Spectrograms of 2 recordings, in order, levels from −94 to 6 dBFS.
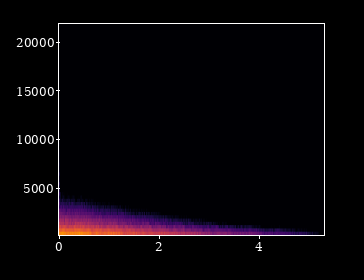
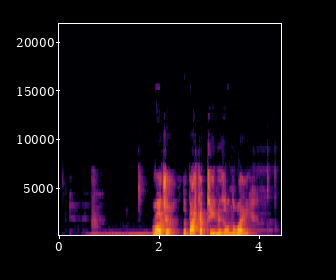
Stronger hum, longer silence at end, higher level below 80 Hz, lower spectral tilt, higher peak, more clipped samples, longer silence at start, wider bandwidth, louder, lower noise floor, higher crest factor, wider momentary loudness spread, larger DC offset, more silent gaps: neither; first, 2.55 s vs 0.55 s; first, -52 dBFS vs -62 dBFS; first, -13 dB/octave vs -4.5 dB/octave; second, -12 dBFS vs -2 dBFS; neither; second, 0 s vs 1.55 s; second, 2.6 kHz vs 9 kHz; second, -27 LUFS vs -18 LUFS; first, -84 dBFS vs -64 dBFS; about the same, 20 dB vs 20 dB; first, 24 LU vs 13 LU; neither; neither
